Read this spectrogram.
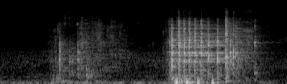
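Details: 70/72cc Coolster pit bike kicked over with a smashed flywheel case and stator: harsh, uneven metallic clatter in rough bursts each kick, no clean crank.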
